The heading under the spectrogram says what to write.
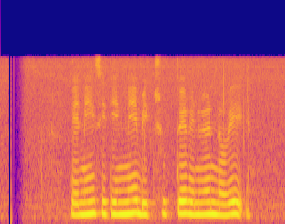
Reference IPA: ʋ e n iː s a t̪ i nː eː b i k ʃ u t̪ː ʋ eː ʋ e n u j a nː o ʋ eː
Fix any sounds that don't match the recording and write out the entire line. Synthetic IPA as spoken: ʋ e n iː s i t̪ i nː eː b i k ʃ u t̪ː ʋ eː ʋ e n u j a nː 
